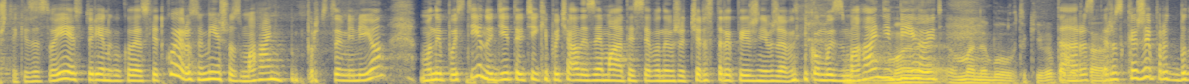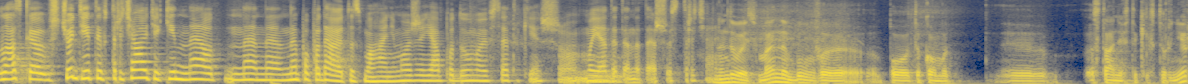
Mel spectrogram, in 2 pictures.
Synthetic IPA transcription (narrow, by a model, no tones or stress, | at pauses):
ʃt̪ɐkʲɪzɐsʋɔjejʊst̪ɔɾʲinkʊkɔlˠɪjsʲlʲit̪kujʊɾɔzʊmʲijʊʃɔzmɐɦɑnʲpɾɔst̪ɛmʲilʲijɔnʋɔnɪpɔsʲtʲijnɔdʲit̪ɪtʲilʲkʲɪpɔt͡ʃɑlˠɪzɐjmɑt̪ɪsʲɐʋɔnɪwʒɛt͡ʃeɾest̪ɾɪt̪ɪʒnʲiwʒɛwnjɐkɔmʊzʲzmɐɦɑnʲːibʲiɦɐjʊtʲmɛnɛbʊlˠɔt̪ɐkʲiʋɪpt̪ɑɾɔrɔskɐʒɪpɾɔbʊd̪lˠɑskɐʃt͡ʃɔdʲit̪ɪwt̪ɾɐt͡ʃajʊtʲjɐkʲinɛɔt̪nɛnɛnɛpɔpɐd̪ɑjʊt̚ʲnɐzmɐɦɑnʲːɐmɔʒɛjapɔd̪umɐjʊwsɛt̪ɐkʲɪ̰ʃt͡ʃɔ̰mɔjɛd̪ɛt̪ɛnɛt̪ɛ̰ʃɔsʲst̪ɾɐt͡ʃa̰jnd̪ɪʋɪjsʲmɛnɛbuw | pɔt̪ɐkɔmʊ | ɔst̪ɑnʲːɪxt̪ɐkʲɪxt̪ʊrnʲir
